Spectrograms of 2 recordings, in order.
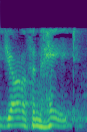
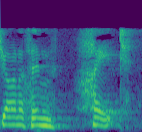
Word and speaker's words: Jonathan Haidt: The guy pronounces his name wrong. I, too, say Jonathan Haidt, but no, he will firmly correct you. It's Jonathan Haidt. It's like H-I-T-E. That's how he says it.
